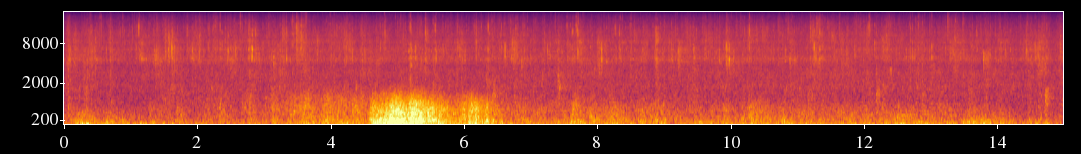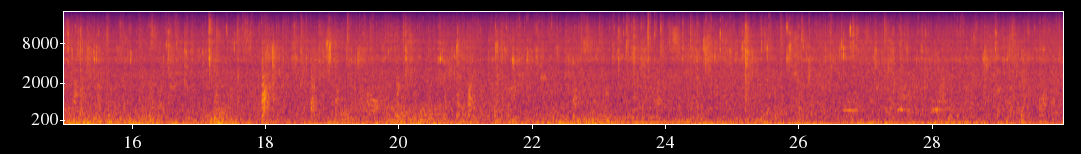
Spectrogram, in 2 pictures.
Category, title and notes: Soundscapes > Nature
Rainy night in southern CDMX. 07/16/25 Recorded with Sound Devices 633 and Audiotechnica AT875R (AB Stereo Bar).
